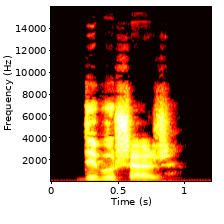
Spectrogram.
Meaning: 1. poaching 2. laying off (of staff)
- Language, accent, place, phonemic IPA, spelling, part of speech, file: French, France, Lyon, /de.bo.ʃaʒ/, débauchage, noun, LL-Q150 (fra)-débauchage.wav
